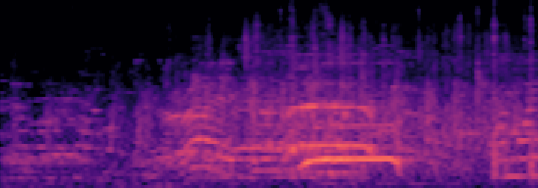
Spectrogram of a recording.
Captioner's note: cheers and applause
